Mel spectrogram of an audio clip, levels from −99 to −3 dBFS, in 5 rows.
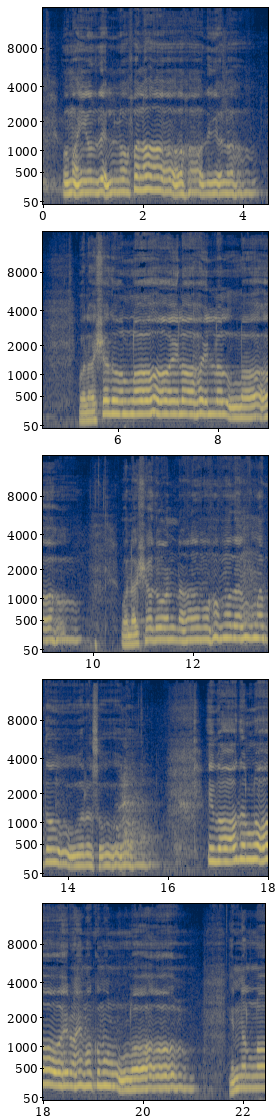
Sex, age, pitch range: male, 60-79, 160-205 Hz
